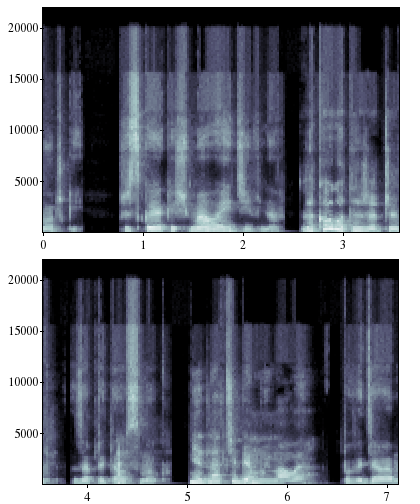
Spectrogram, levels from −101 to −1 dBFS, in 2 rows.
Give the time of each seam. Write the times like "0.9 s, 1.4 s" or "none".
2.5 s

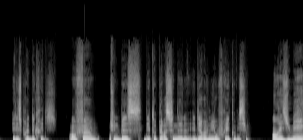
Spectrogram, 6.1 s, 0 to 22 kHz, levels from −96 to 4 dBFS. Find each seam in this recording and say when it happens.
2.2 s, 3.0 s, 4.3 s

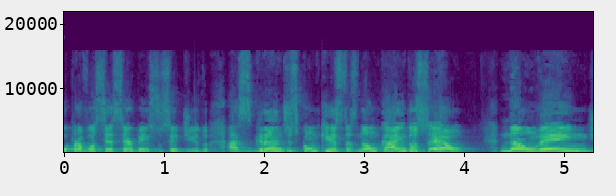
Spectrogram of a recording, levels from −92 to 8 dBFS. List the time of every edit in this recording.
none

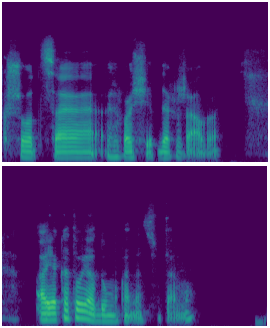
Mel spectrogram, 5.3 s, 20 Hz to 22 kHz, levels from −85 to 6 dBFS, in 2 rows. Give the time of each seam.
1.6 s

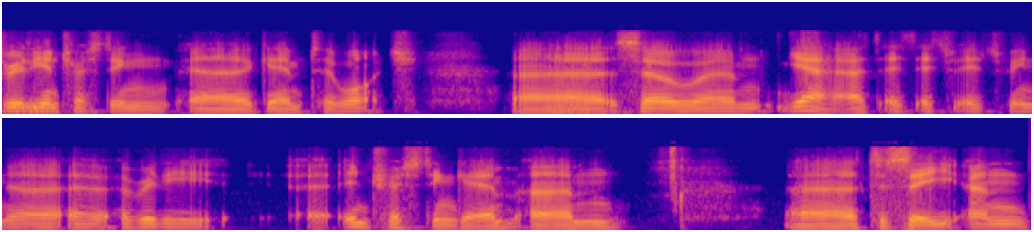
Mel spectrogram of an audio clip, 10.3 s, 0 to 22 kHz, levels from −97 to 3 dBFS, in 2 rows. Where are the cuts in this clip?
none

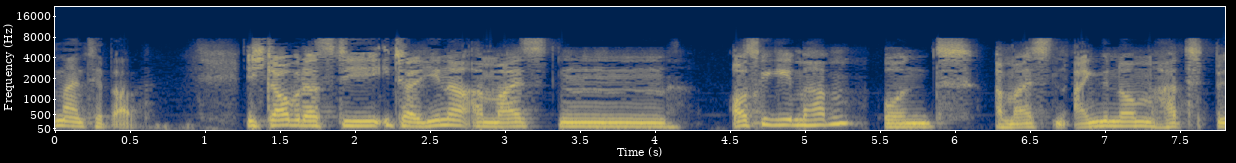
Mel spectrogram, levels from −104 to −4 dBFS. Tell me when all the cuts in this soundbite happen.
1.2 s, 4.3 s, 5.4 s

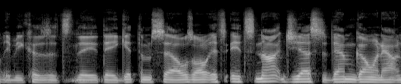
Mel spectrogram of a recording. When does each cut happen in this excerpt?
1.0 s

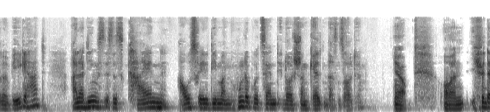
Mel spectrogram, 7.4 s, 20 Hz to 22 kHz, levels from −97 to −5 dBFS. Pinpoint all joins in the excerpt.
2.7 s

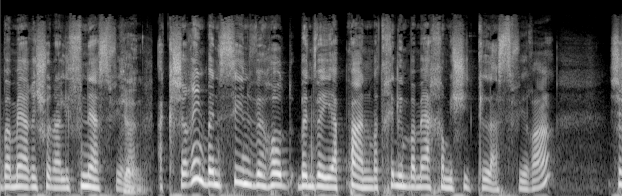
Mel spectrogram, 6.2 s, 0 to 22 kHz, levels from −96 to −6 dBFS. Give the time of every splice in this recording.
1.5 s, 3.1 s

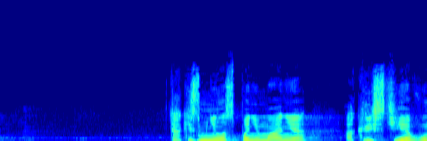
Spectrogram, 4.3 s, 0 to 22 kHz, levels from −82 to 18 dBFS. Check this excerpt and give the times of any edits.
none

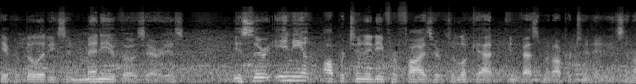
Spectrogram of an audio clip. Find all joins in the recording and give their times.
4.4 s

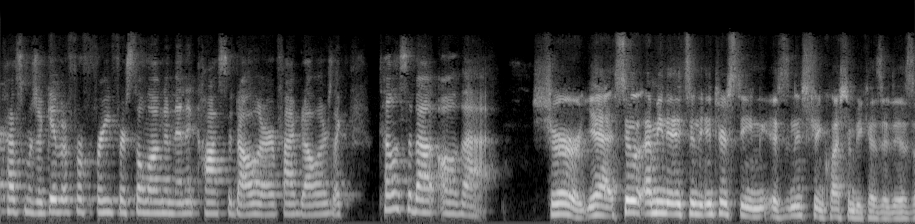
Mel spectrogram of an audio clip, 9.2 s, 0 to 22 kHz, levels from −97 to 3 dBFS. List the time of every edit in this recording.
none

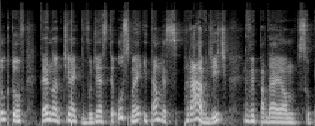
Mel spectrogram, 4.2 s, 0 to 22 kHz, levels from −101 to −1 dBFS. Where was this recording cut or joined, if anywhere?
1.1 s, 2.1 s, 3.2 s

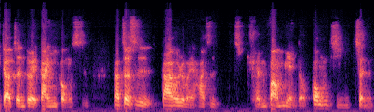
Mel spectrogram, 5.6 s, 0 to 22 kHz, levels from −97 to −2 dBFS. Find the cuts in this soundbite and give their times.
none

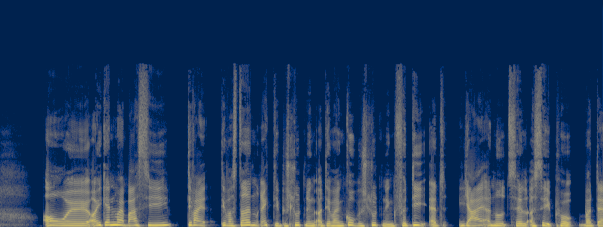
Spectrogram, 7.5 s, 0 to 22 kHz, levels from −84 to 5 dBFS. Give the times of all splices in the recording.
2.2 s

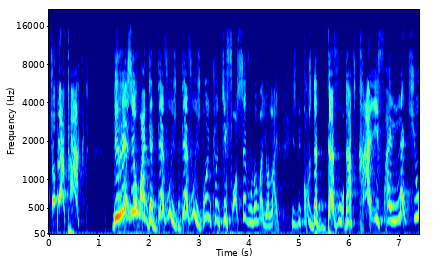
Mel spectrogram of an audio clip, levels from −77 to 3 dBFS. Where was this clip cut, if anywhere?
2.6 s, 5.9 s

